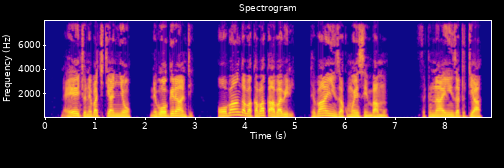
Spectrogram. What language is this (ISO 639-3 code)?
lug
